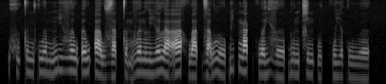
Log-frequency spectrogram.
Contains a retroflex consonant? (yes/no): no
